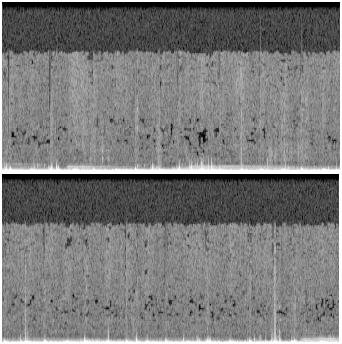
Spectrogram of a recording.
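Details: ASMR recording of a person's own heartbeat for sleep: steady deep thumping with a faint hum in the background; normal heartbeat.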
